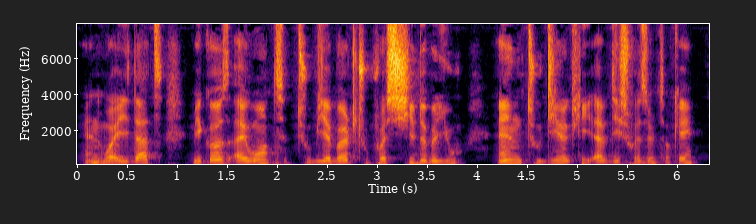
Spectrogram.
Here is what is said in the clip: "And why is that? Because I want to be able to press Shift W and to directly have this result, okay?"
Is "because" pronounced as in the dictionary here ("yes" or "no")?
yes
